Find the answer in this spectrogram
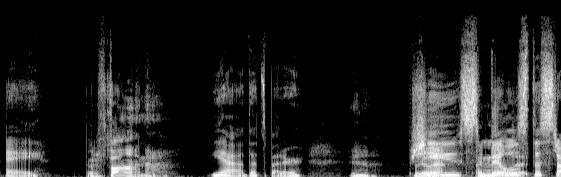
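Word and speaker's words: Befana: there's a witch that visits you she's called bellana if I'm saying that right but she's an old woman spell it b e LF A N A bana yeah that's better yeah she she spills the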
